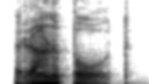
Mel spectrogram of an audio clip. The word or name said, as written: रण-पोत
